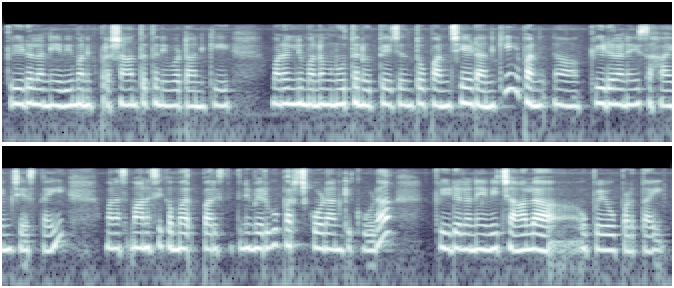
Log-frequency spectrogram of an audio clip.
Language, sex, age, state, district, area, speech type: Telugu, female, 18-30, Telangana, Karimnagar, rural, spontaneous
